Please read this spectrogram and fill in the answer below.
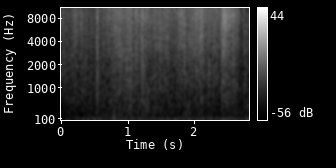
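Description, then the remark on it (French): Dry, half-rotten dead branches being snapped by hand, breaking easily with four sharp cracks spaced about half a second apart over a steady rustle and crinkle, fairly quiet, with no voices. “ces branches qui maintenant sont à moitié pourries, donc elles se laissent casser très facilement”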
